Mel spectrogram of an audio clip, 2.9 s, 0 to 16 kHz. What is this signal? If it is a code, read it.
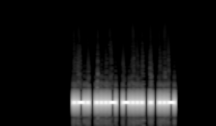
Morse code, heard as a keyed tone, about 38 wpm, 690 Hz. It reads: RVBEU
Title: Code Groups - 5 Letters - 40wpm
